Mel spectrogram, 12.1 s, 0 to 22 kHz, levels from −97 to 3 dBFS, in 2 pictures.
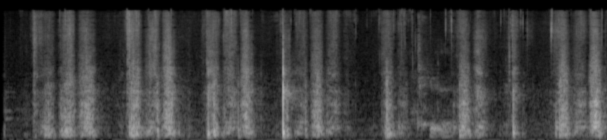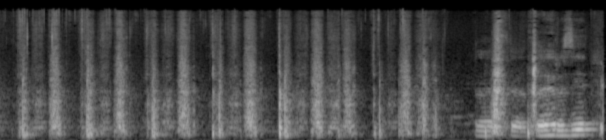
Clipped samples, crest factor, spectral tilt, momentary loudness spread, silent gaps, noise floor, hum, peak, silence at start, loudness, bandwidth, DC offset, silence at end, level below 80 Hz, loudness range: under 0.1%; 32 dB; -3.5 dB/octave; 15 LU; none; -51 dBFS; none; 0 dBFS; 0.35 s; -32 LUFS; 17 kHz; under 0.1%; 0 s; -68 dBFS; 6 LU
